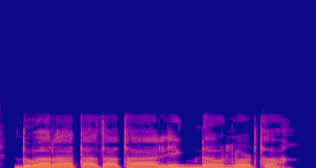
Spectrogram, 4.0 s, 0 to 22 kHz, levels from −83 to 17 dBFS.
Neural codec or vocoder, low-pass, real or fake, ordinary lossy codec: none; 7.2 kHz; real; Opus, 32 kbps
